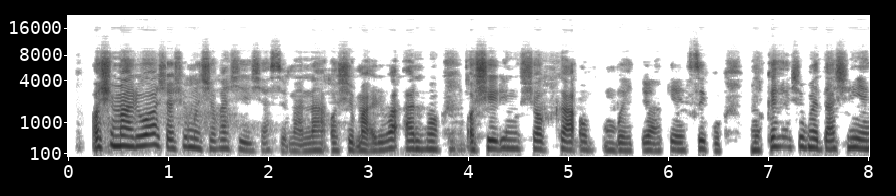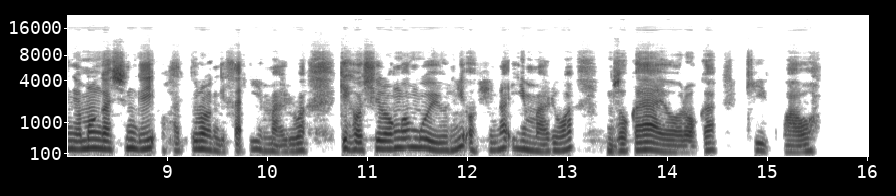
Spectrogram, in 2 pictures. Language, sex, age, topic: Oshiwambo, male, 25-35, finance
